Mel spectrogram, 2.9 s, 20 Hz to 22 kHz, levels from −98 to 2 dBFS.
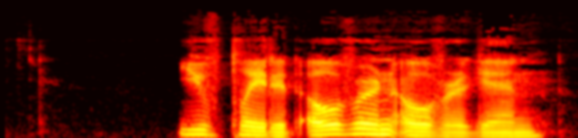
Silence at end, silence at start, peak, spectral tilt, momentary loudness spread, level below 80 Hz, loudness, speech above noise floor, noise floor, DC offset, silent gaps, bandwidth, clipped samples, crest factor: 0.2 s; 0.9 s; -4 dBFS; -7 dB/octave; 9 LU; -58 dBFS; -21 LUFS; 60 dB; -81 dBFS; under 0.1%; none; 12 kHz; under 0.1%; 18 dB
